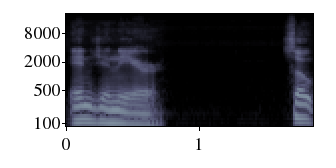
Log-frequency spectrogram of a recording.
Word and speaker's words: engineers: So it's important to get that strong J N for that soft G in engineers.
